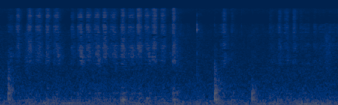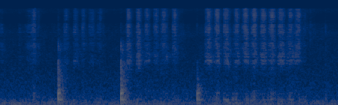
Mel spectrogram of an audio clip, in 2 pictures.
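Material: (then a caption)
Paper. A green wooden colored pencil is rubbed firmly across a flat, thin paper coloring book page on a table in repeated shading strokes. It makes quiet, rapid scratchy rasping in rhythmic bursts with a bright hiss, and a few sharper ticks mark where new strokes begin.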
